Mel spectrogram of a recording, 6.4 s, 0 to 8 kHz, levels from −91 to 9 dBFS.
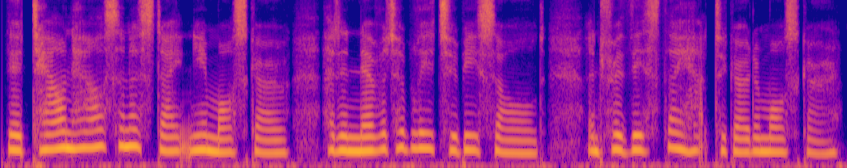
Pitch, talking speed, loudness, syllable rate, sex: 215 Hz, 200 wpm, -18 LUFS, 5.4 syllables/s, female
